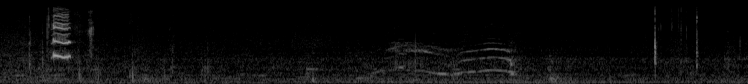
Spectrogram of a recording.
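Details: Orange kitten at play, calling its mother: one sharp, high-pitched meow near the start, then two softer, lower meows that arch up and fall, with scattered clicks and tapping in a small indoor space.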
